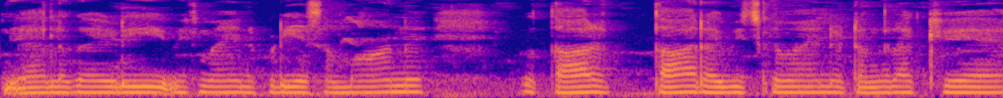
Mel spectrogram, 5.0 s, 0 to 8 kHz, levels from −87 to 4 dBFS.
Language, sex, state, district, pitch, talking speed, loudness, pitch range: Marwari, female, Rajasthan, Nagaur, 175 Hz, 165 wpm, -19 LUFS, 175-180 Hz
